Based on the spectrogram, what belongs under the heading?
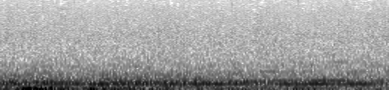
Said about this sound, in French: Alors qu'autour de vous, les animaux rejoignent leurs abris pour se protéger de la tempête qui se lève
